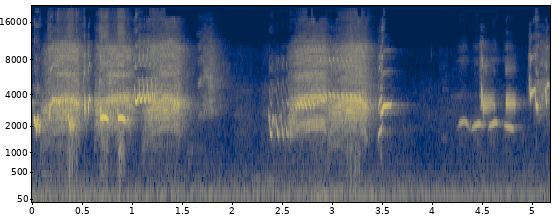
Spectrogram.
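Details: Starling song used to provoke other birds to sing: two long harsh, grating bursts separated by a quiet gap, followed by a short wavering whistle and a few sharp chirps.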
